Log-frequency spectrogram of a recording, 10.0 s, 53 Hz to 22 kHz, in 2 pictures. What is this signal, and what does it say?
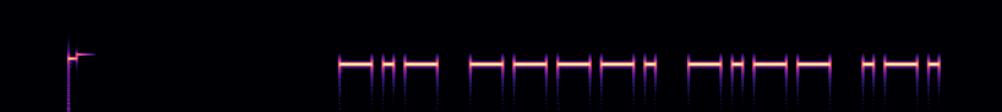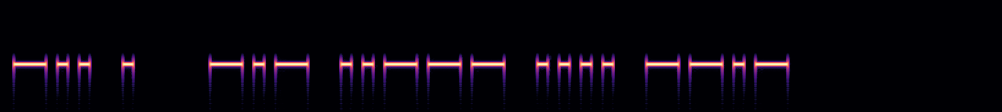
Morse code, heard as a keyed tone, about 22 wpm, 700 Hz. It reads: K9YR DE K2HQ
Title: USA Callsign DE Callsign - 4 Characters - 22wpm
